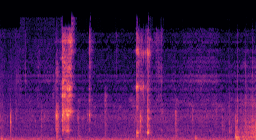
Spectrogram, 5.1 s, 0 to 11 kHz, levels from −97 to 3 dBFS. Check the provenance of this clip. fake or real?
fake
